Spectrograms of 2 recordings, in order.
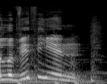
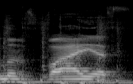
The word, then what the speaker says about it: Leviathan: going to Google it how to pronounce l Leviathan Leviathan what about let's do it slow Leviathan Leviathan Leviathan see I was right chip chips or oh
